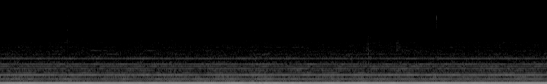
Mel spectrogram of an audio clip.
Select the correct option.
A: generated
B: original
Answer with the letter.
A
